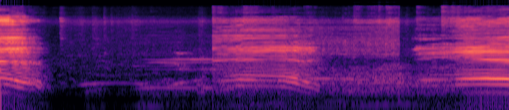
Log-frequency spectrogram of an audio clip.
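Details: Cow mooing in several loud, harmonic bellows, the first fading out before a long drawn moo rises and falls in the middle, then another strong moo begins at the end.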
